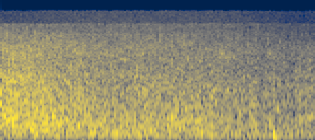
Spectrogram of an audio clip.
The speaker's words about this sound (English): But as you listen to the waves, let a memory of water arise and see what its gift is to you now from God.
